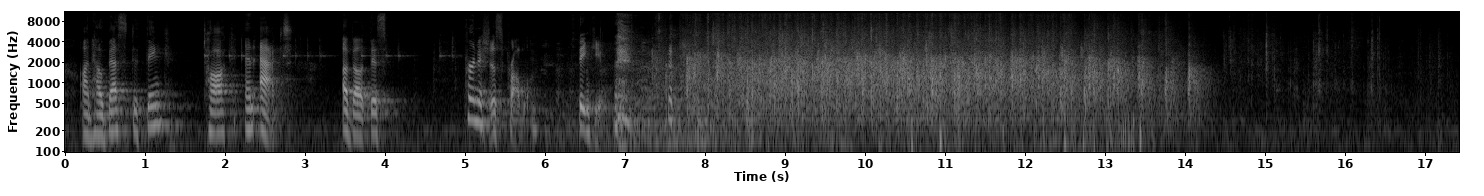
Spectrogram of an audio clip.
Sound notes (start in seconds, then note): 6.9 applause; 14.4 paper ruffles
